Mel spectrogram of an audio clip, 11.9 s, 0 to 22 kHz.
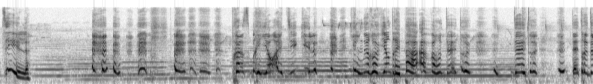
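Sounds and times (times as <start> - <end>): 
steady held tones: 0.0 - 11.1
speech: 0.3 - 0.8, 2.0 - 11.8
young girl crying with whimpers and sobs: 1.7 - 10.7.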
